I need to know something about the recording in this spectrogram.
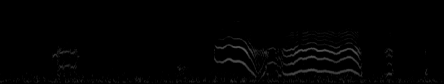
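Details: Newborn Blenheim Cavalier King Charles Spaniel puppies, three days old, two boys in a puppy pen with their mother Pom-Pom. A faint short whine, then loud wavering, quavering cries that dip and rise, ending with a brief squeak.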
